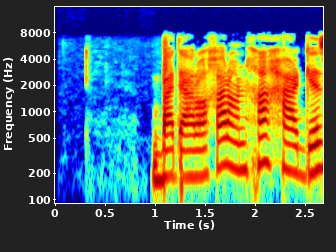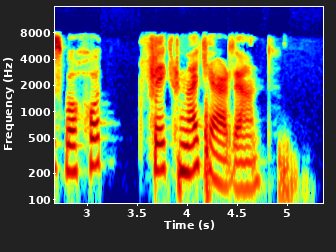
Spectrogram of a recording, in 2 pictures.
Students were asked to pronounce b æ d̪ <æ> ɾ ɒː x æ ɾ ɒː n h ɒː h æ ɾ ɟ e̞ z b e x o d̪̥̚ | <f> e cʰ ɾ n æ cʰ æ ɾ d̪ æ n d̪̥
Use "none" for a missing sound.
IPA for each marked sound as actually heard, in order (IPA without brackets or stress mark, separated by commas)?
æ, f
